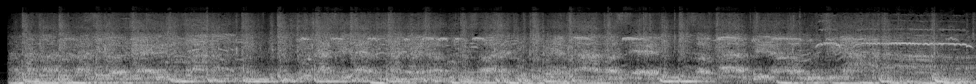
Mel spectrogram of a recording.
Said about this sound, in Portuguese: O evento começou por volta das 10 horas da manhã com o desfile dos jogadores com os troféus em cima de um trio elétrico. Milhares de rubro-negros protagonizaram uma bonita festa no centro do Rio.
